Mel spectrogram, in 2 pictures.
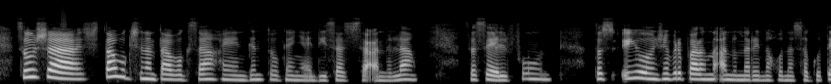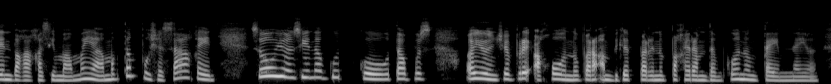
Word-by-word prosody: So, 340 Hz, +1 st, +4 dB
siya, 275 Hz, -7 st, +9 dB, 0.2 s
tawag 355 Hz, -4 st, +5 dB
siya 260 Hz, -1 st, +1 dB
ng 240 Hz, -, -1 dB
tawag 225 Hz, -3 st, +1 dB
sa 240 Hz, 0 st, +1 dB
akin, 220 Hz, -3 st, -4 dB
ganito, 225 Hz, +1 st, -5 dB
ganiyan, 195 Hz, -2 st, -6 dB
'di 195 Hz, -, -5 dB
sa 195 Hz, +2 st, -3 dB
sa -, -, -2 dB
ano 185 Hz, -, -4 dB
lang, 220 Hz, +4 st, 0 dB, 0.5 s
sa 220 Hz, -, -4 dB
cellphone. 225 Hz, +3 st, -1 dB, 0.5 s
Tapos 255 Hz, -1 st, -2 dB
eh, 290 Hz, -, +3 dB
'yon, 265 Hz, -5 st, +3 dB
siyempre 260 Hz, +2 st, 0 dB
parang 240 Hz, -2 st, +4 dB
naano 215 Hz, -2 st, -1 dB
na 205 Hz, -, -1 dB
rin 205 Hz, -1 st, -5 dB
ako 200 Hz, 0 st, -8 dB
na 195 Hz, -1 st, -7 dB
sagutin 195 Hz, +4 st, -4 dB
baka 195 Hz, -2 st, -2 dB
kasi 200 Hz, +2 st, -7 dB
mamaya 205 Hz, +4 st, -1 dB
magtampo 265 Hz, -, -4 dB
siya 210 Hz, -3 st, -8 dB
sa 265 Hz, +8 st, -3 dB
'kin. 235 Hz, -8 st, -3 dB, 0.4 s
So, 385 Hz, +1 st, +5 dB
'yon, 355 Hz, -4 st, +4 dB
sinagot 320 Hz, 0 st, -4 dB, 0.2 s
ko. 240 Hz, -3 st, +1 dB
Tapos, 255 Hz, +1 st, -3 dB, 0.4 s
ayun, 260 Hz, -3 st, +3 dB
siyempre 245 Hz, +2 st, +1 dB
ako 245 Hz, -3 st, 0 dB
'no, 210 Hz, -1 st, -3 dB
parang 220 Hz, +2 st, 0 dB
ang 210 Hz, -, -2 dB
bigat 215 Hz, +1 st, -5 dB
pa 215 Hz, -, 0 dB
rin 205 Hz, 0 st, -3 dB
ng 200 Hz, -, -12 dB
pakiramdam 200 Hz, -4 st, -4 dB
ko 240 Hz, 0 st, -2 dB
no'ng 220 Hz, -3 st, -2 dB
time 185 Hz, -2 st, -5 dB
na 180 Hz, -, -7 dB
'yon. 180 Hz, 0 st, -10 dB
225 Hz, 200 wpm, -22 LUFS, 205-255 Hz, 0.5 s, siya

